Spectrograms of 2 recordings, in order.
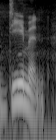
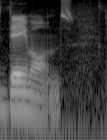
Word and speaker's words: daemon: Like I'm almost certain the correct way is daemons. Like that AE symbol is A.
